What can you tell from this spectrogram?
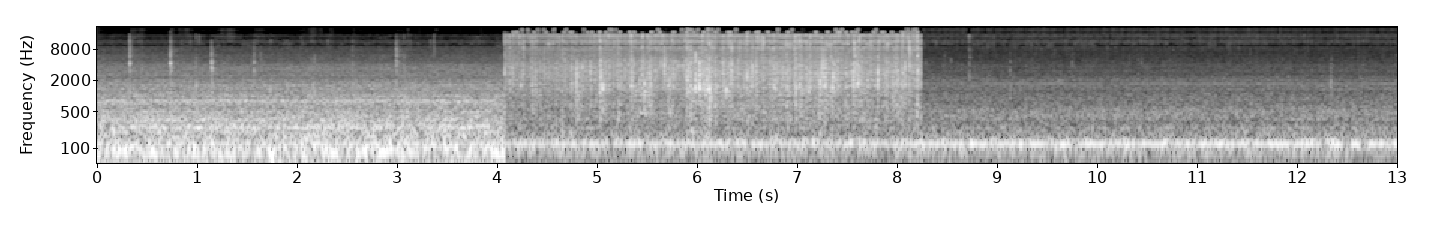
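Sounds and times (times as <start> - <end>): food sizzling in a hot pan: 4.1 - 8.3.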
